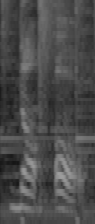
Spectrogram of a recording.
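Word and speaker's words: na-aap: Now you notice naab has 3 A's next to each other. And that is so confusing because how do you pronounce this word? Also, the preposition on top in Afrikaans is bo-op. What do? We place a hyphen between na and ab, thereby separating these vowels, and it will read easier and you'll be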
